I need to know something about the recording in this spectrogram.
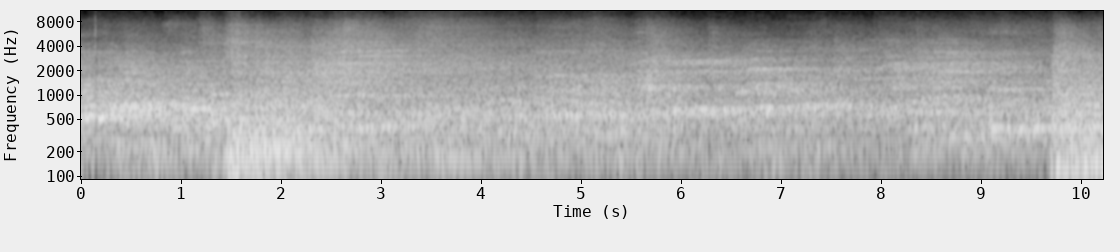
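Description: Indoor ice hockey rink noise during a youth game: a steady wash of spectators' voices and play on the ice, with a dull thud about one and a half seconds in and a sharper knock near the end.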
